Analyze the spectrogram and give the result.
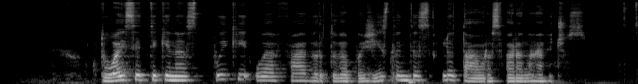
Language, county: Lithuanian, Vilnius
